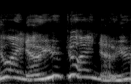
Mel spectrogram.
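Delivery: put-on gruff British accent, pitched a bit high. Retelling meeting Hitchens, quoting his reply in a gruff British Hitchens impression. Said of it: "In like this really gruff British voice".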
